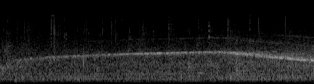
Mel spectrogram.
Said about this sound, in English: You can hear an emergency vehicle heading south toward Vauxhall.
